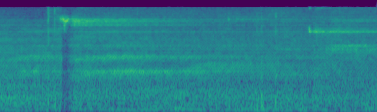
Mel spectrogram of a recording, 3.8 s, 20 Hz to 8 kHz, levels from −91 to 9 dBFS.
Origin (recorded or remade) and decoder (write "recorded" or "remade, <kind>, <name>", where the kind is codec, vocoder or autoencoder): remade, vocoder, Vocos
